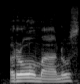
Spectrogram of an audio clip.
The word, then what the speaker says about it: Romanos: Uh if you say populus it's the tree but this is supposed to be pronounced romanos. The o is also supposed to be long.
